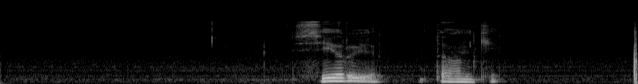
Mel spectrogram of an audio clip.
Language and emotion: Russian, sad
